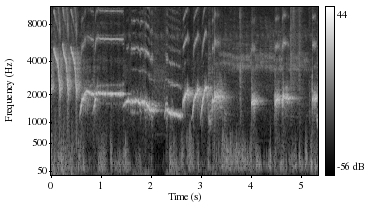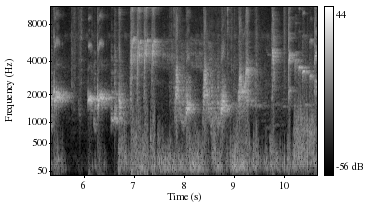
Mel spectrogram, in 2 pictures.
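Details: Oriental magpie-robin (murai batu) morning song for agitating rivals: ringing whistled notes, a fast upward-sweeping series, then varied slurred phrases and later dense chattering.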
